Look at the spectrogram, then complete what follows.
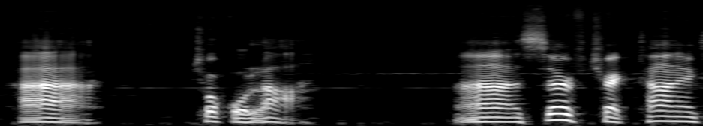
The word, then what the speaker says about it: chocolat: Luke says the T is silent in chocolat, unlike the English. Ah, chocolat.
